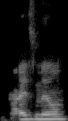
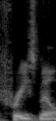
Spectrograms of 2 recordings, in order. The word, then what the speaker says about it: Fry's Mill: pronounced it Fries Mill. I believe I was incorrect in it. I've heard a lot of people calling it Freeze Mill since then.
